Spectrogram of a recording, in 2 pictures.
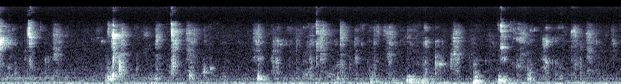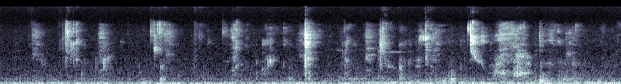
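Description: Close-up eating sounds of a person chewing rice and curry eaten by hand: irregular wet mouth smacks and clicks, a few sharper ones standing out, over a faint low hum.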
